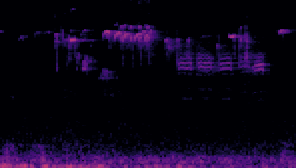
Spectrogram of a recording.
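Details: Wild black-capped chickadees calling in winter at Devil's Lake State Park: a run of high, thin, twittering notes, some briefly repeated, over soft low-pitched background noise.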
